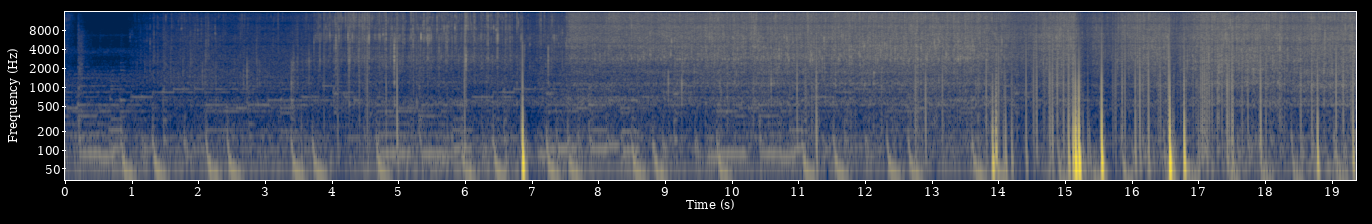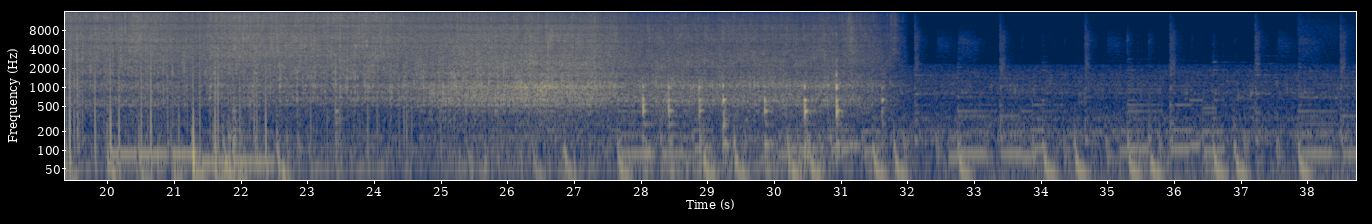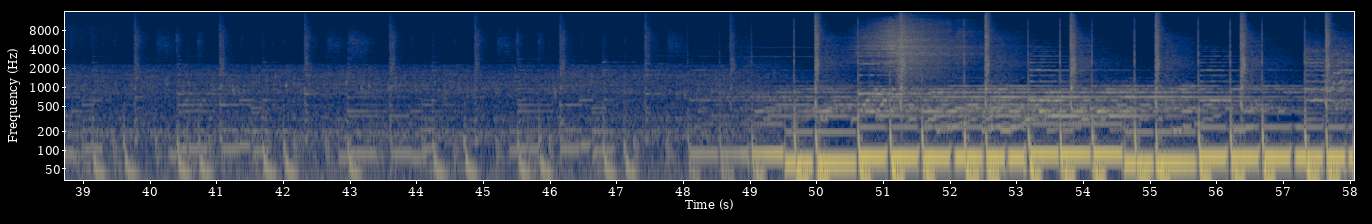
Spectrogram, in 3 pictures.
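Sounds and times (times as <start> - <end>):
hot oil sizzling in a pot: 1.2 - 32.1, 50.6 - 52.8.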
